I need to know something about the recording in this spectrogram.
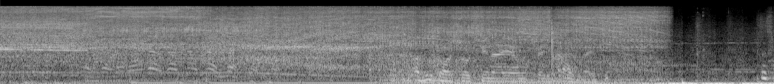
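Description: An angle grinder whines loudly as it grinds metal.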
